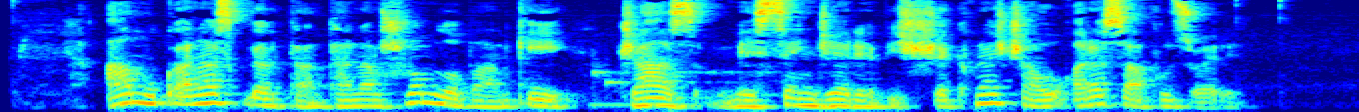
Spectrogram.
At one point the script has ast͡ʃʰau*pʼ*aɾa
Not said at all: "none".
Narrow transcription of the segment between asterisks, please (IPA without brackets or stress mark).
qʼ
